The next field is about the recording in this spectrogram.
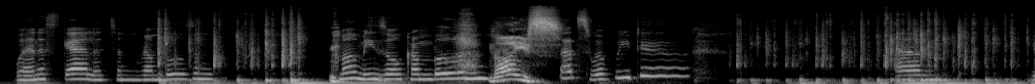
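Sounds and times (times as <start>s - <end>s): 
speech: 0.2s - 2.3s, 3.3s - 7.7s, 9.0s - 9.6s
typing on a computer keyboard: 1.6s - 3.1s, 7.3s - 10.3s.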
